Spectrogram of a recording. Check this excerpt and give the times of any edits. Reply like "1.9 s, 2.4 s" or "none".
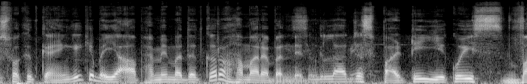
3.1 s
